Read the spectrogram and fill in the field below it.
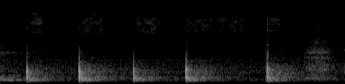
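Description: A pen writes an answer on paper in five short, close scratchy strokes at a steady pace, each starting with a sharp tap and then fading as a rough scrape.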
